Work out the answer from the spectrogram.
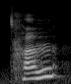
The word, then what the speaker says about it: tongue: know is the tongue make sure everyone learns how to say it correctly in english because like i said it gets mixed up with tongue and tone which are totally different so tongue is like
